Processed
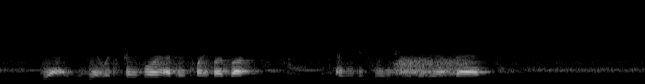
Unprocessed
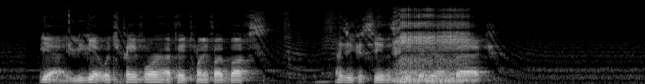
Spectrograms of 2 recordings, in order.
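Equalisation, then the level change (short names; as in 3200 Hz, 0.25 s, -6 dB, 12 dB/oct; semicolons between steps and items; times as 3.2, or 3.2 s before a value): elliptic high-pass 610 Hz, stop band 50 dB; elliptic low-pass 1000 Hz, stop band 70 dB; 0.0 dB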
